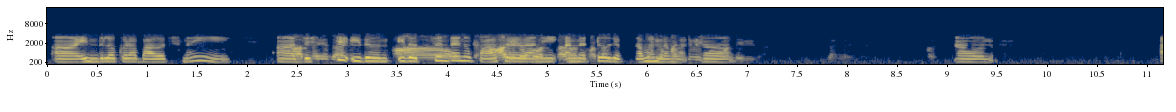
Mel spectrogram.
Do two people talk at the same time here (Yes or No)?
Yes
